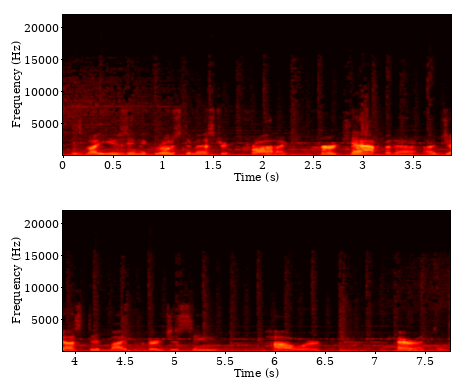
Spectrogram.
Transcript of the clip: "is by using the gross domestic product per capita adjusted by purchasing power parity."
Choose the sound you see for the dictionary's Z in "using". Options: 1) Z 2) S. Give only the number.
1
